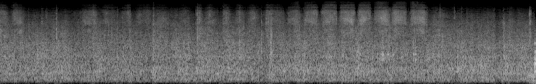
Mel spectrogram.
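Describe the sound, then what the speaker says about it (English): A carved wooden gunstock being sanded all over by hand, a steady, even rasping rub that continues without pause at close range. "I'm actually going to sand the whole stock at this point"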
